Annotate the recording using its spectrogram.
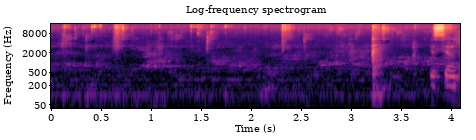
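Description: Black mustard seeds spluttering in hot oil in a frying pan: irregular small crackles and pops, with one louder click a little after three seconds.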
